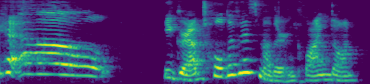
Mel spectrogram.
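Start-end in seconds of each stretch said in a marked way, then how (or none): 0.0-1.2 high, long wailing call; cry for help. A narrator's reading. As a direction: call out in storybook panic. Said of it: "cried Froggy".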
